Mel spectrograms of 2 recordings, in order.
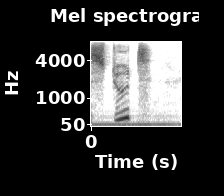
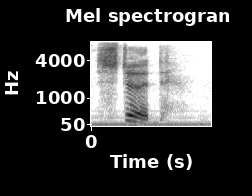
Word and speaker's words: stood: to the word stood give me a d sound here at the end instead of stutt it's stu stud uh-huh one more time stood okay very good next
